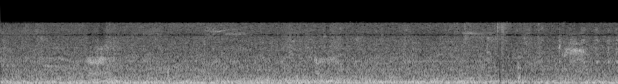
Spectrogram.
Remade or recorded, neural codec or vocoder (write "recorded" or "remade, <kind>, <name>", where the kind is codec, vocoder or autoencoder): remade, vocoder, Vocos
